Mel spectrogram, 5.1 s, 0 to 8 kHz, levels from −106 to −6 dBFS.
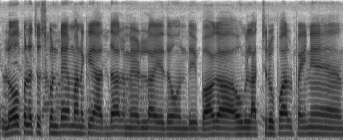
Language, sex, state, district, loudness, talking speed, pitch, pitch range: Telugu, male, Andhra Pradesh, Sri Satya Sai, -16 LUFS, 130 wpm, 135 Hz, 130-145 Hz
